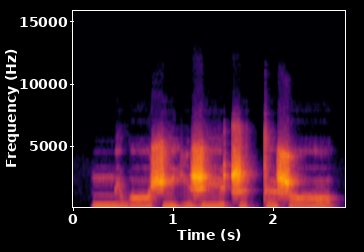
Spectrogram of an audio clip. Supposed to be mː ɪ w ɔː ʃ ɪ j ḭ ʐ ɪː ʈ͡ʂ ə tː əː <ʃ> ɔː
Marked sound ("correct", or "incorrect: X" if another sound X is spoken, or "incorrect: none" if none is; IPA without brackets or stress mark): incorrect: ʂ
